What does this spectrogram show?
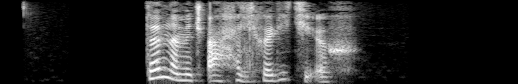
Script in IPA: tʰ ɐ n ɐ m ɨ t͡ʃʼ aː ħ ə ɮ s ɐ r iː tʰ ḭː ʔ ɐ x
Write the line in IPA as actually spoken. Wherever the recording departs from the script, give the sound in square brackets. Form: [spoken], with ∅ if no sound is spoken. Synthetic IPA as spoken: tʰ ɐ n ɐ m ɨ t͡ʃʼ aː ħ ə ɮ [x] ɐ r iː tʰ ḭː ʔ ɐ x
